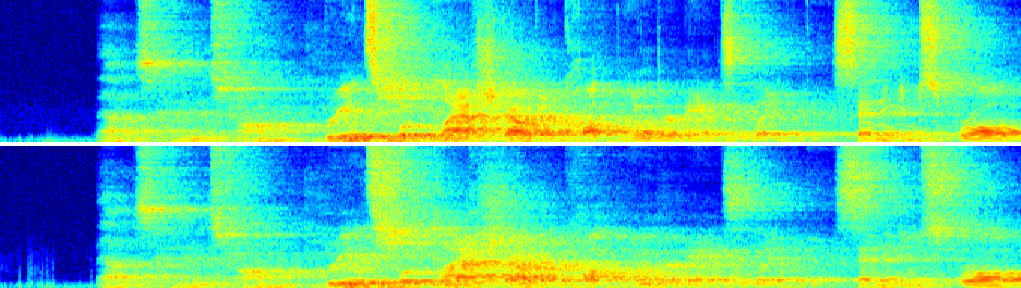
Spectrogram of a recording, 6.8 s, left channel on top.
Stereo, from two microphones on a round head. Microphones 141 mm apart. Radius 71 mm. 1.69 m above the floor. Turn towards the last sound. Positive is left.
turn(degrees=70)  # may be behind; listen again after turning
